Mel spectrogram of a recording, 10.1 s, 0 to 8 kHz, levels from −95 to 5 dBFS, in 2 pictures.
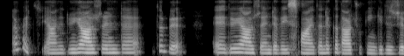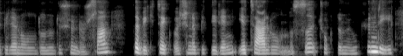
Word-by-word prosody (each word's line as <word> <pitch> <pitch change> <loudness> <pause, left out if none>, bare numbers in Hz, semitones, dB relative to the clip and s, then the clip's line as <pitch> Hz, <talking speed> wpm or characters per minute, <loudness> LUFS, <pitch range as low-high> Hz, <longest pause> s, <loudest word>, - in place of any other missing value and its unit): Evet, 335 - -12
yani, 180 0 -6
dünya 195 +1 +3
üzerinde 200 0 -5 0.2
Tabii. 285 -2 -7 0.4
Eee, 200 -1 -5
dünya 210 -1 +1
üzerinde 180 -1 -5
ve 180 - -5
İspanya'da 180 -1 -2
ne 190 - -5
kadar 175 -3 -2
çok 170 0 -25
İngilizce 170 -1 -7
bilen 170 -1 -5
olduğunu 155 0 -11
düşünürsen 180 - -2 0.3
tabii 190 -10 +5
ki - - -27
tek 190 -3 0
başına 170 +5 -6
bir 180 0 -15
dilin 160 +4 -3
yeterli 170 -1 +4
olması 230 +7 -5
çok 200 -5 -16
da - - -6
mümkün 165 +11 +9
değil. 180 -6 0
180 Hz, 170 wpm, -25 LUFS, 165-200 Hz, 0.4 s, mümkün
